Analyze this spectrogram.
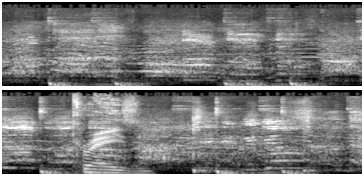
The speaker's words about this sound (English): Yeah, that crowd must have been crazy. It was insane.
